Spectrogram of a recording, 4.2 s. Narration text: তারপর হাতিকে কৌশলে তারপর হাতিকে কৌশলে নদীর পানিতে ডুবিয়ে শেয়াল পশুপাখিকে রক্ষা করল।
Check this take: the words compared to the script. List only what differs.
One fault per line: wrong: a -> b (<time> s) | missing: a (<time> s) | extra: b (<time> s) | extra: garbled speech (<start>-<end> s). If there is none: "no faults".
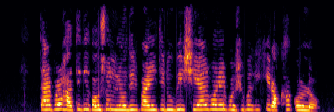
missing: তারপর হাতিকে কৌশলে (1.5 s)
extra: বনের (2.6 s)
